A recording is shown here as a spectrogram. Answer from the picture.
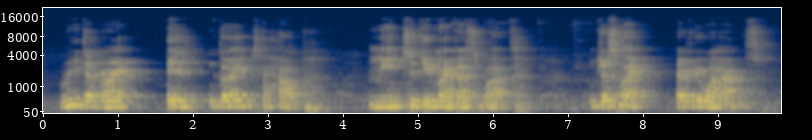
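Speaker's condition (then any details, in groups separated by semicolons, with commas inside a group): Cerebral palsy; left side weaker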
